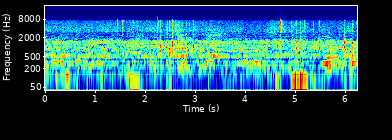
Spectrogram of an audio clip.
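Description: Near silence with faint, scattered computer keyboard clicks in a few short clusters, as a word is typed.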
